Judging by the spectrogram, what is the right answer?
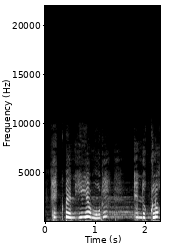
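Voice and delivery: tiny, very high, scared little voice. Reading a fairy tale, voicing the youngest little goat answering its mother: frightened little voice. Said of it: "zei hij met een angstig stemmetje".

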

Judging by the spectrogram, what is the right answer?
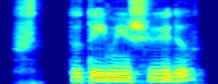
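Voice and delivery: wary, on guard. A narrator reads the dead man replying to the other man, wary, on guard. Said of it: "насторожился мертвый".

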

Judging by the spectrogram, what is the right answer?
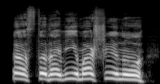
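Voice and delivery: shrill, piercing, high shriek. Uncle Vernon, grabbing Mary's arm while she drives, cries out: piercing shriek. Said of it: "пронзительно закричал дядя".

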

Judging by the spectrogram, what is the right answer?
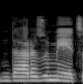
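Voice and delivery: ordinary delivery

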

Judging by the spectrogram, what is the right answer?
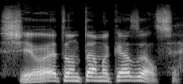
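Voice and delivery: grumbling, grousing tone. Reading a story, Orvik reacts to the broken lock on the hatch: grumbling. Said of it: "буркнул Орвик".

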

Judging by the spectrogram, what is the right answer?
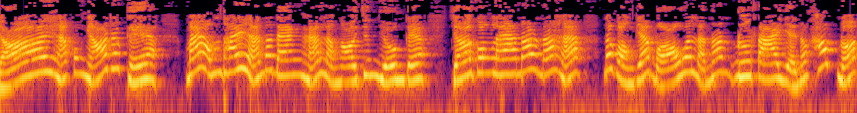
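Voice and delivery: high, frantic hollering.

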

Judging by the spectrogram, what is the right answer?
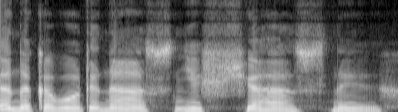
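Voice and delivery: high, slow, drawn-out keening wail.

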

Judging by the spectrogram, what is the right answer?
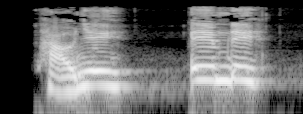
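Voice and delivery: loud, forceful speaking. A man orders an angry woman to be quiet during a quarrel: raised voice. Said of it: "[name] lớn tiếng".

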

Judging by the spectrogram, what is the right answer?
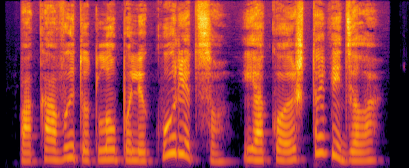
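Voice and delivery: ordinary delivery

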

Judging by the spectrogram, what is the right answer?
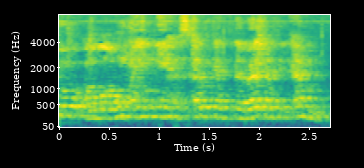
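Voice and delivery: ordinary talk

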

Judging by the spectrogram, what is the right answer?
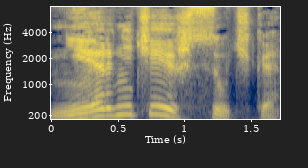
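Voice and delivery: gentle, affectionate, tender delivery. Mazur asks his captive a question, gently. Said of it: "ласково спросил Мазур".

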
